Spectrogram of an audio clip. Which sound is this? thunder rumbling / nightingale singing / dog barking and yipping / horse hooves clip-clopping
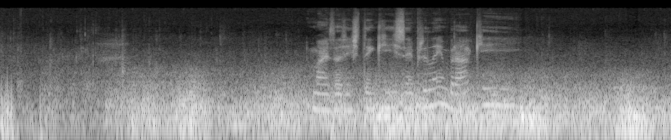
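thunder rumbling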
